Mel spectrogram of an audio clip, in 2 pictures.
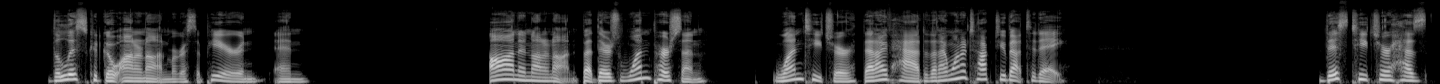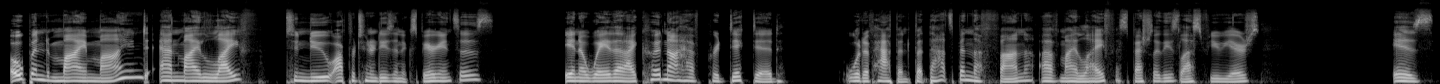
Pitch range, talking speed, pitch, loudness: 140-185 Hz, 155 wpm, 160 Hz, -19 LUFS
